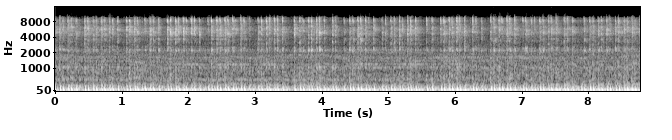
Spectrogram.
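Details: Boat engine running after power trim pump (found with metal inside, would not trim up) repair and exhaust leak fix: deep, steady exhaust pulses with an even beat and no puffing or ticking from the manifolds; engine runs clean and sealed.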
